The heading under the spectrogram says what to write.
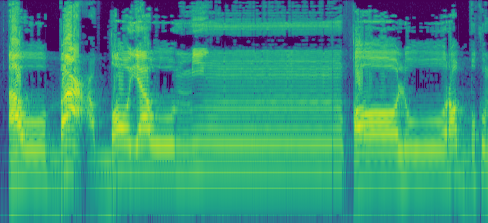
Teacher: Здесь танвин касру надо произносить скрыто, удерживая через нос, так как следующая буква каф будет ихфа.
